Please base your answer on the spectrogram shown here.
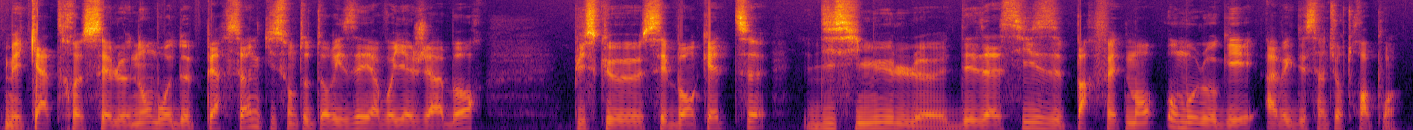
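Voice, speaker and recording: Wearing a lapel mic, a man in his thirties presents a scripted motorhome review with precise, presenter-style delivery, first inside the motorhome and then outdoors by the roadside. His voice is medium-pitched, steady in tone and a little slow.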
